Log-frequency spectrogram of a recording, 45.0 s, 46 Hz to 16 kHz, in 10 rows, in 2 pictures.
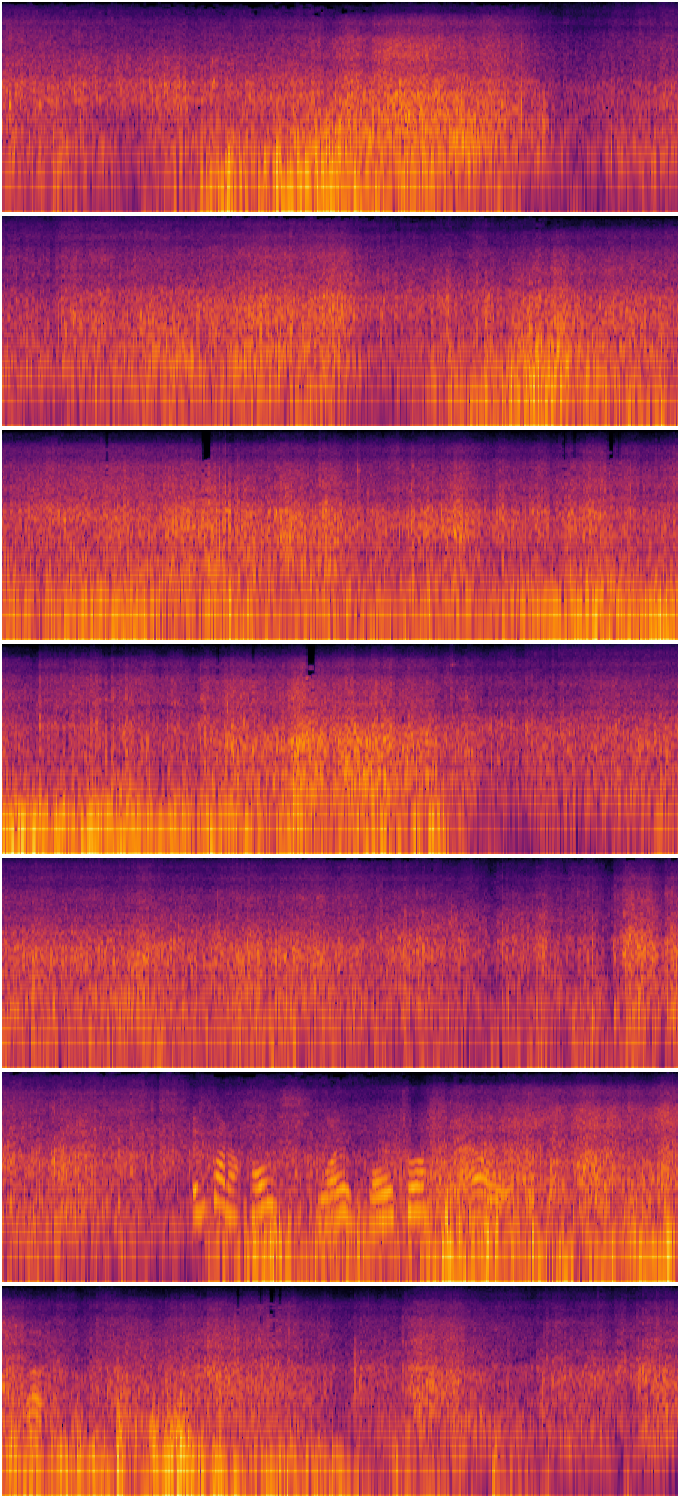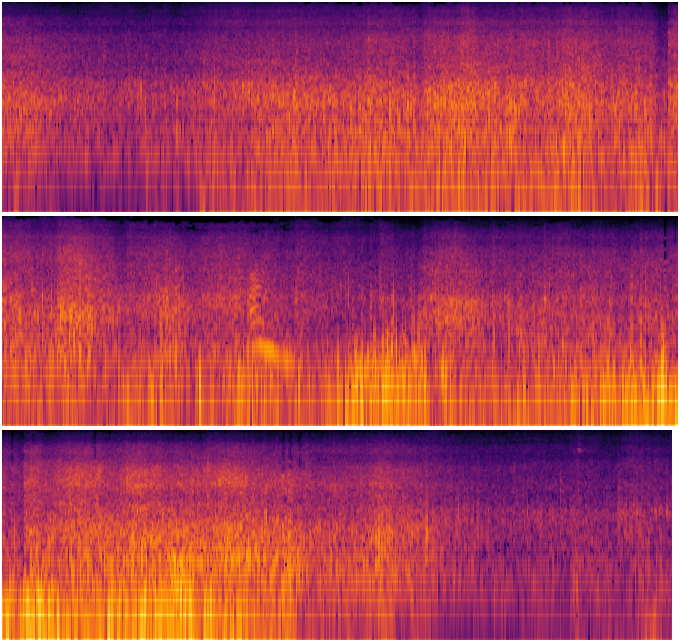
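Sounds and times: wind on microphone: 0:00.0 - 0:31.9, 0:32.8 - 0:43.6
skis scraping over snow: 0:00.0 - 0:45.0.

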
